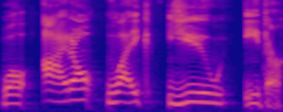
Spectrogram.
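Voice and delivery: acted-out screaming. Retelling a mom's reply to her daughter, imitating someone screaming back. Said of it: "the mom screamed right back".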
